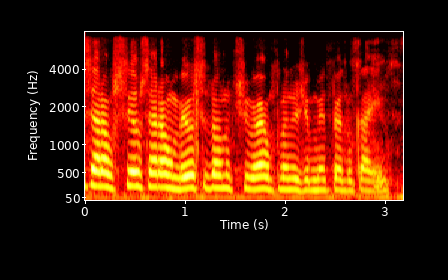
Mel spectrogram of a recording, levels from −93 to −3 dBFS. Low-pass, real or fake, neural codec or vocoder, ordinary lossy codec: 7.2 kHz; fake; codec, 16 kHz, 4.8 kbps, FACodec; none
